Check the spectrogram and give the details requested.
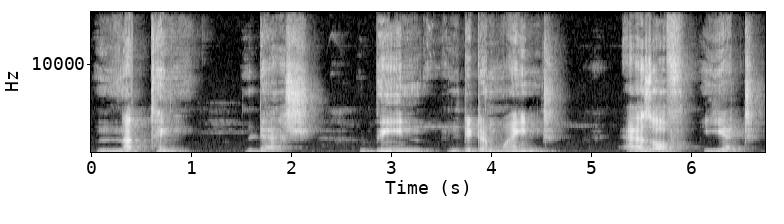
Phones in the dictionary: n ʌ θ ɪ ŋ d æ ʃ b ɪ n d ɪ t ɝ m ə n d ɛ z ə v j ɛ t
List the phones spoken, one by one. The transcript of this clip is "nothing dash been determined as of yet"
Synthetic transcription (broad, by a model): n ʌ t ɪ ŋ d æ ʃ b ɪ n d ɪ t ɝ m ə n d ɛ z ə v j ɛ t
